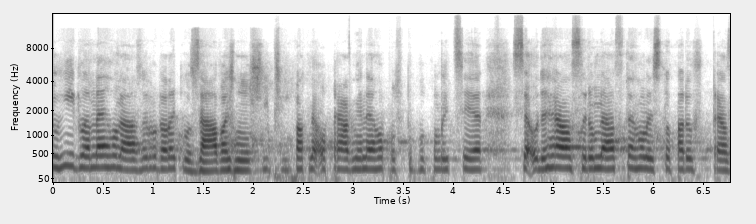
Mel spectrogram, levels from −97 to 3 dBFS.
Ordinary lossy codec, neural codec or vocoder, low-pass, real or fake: Opus, 16 kbps; codec, 44.1 kHz, 3.4 kbps, Pupu-Codec; 14.4 kHz; fake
